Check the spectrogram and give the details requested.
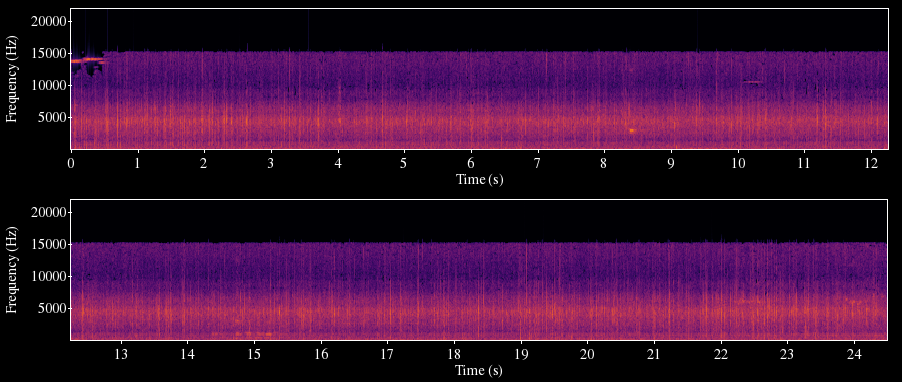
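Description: Heavy rain falling onto a flash-flooded street and running floodwater, a steady, even hiss.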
